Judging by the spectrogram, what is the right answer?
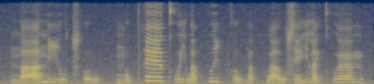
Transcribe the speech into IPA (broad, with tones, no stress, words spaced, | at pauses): n̪aː˨˥n̪iː˧w t͡sʰo˨˥w | ŋo˨˩wpʰɛː˥ kʷʰe˧jwɐ˧p̚kʷiː˥p̚ ko˨˩wmɐ˨˥p̚kʷaː˨˥w se˨˥jlɐ˨˩j kʷʰœː˥m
